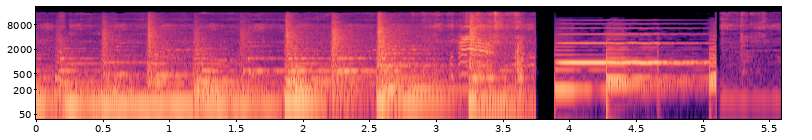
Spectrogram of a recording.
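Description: Game cat meows repeat over busy background sound, followed by a few bright electronic chime tones near the end.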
